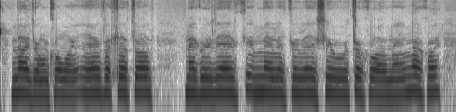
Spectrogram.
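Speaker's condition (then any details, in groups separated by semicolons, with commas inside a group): ALS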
